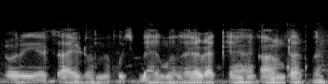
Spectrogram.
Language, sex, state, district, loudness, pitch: Hindi, male, Maharashtra, Washim, -19 LUFS, 95 Hz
